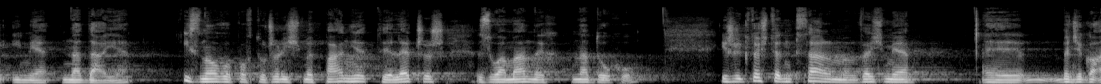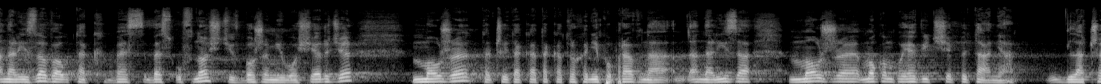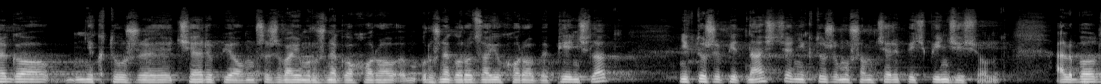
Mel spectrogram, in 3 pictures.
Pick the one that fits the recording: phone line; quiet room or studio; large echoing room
large echoing room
